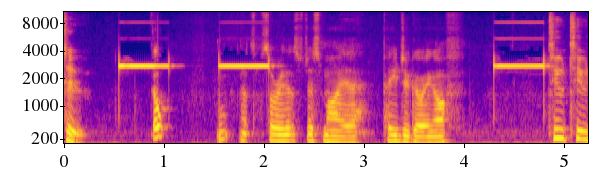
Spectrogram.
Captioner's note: pager goes off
